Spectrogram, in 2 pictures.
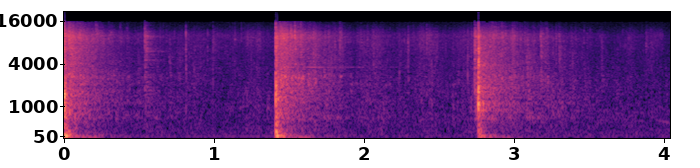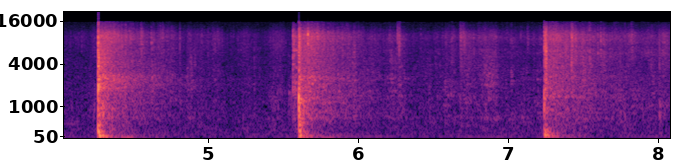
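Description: Axe chopping wood: six strokes, one about every second and a half, each a sharp bite into the wood.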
